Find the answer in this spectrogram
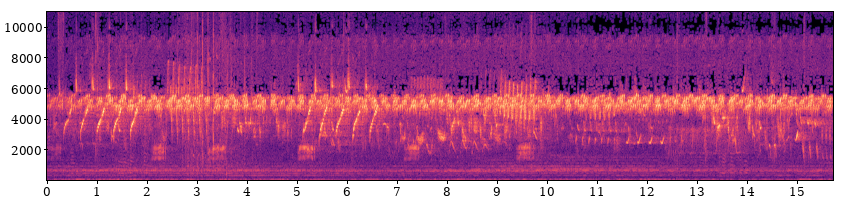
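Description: Several birds chirping in quick, falling calls over a steady, high insect trill, with a low, steady hum underneath.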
